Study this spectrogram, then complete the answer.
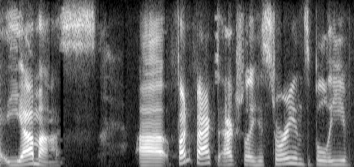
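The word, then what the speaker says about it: γεια μας: It's yamas. See, it's nice and easy, yamas. And this is actually how you say cheers. So when you're clinking your glasses of wine or ouzo, you'll say yamas.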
